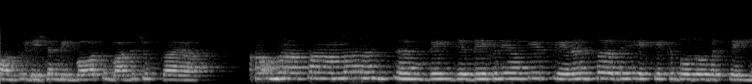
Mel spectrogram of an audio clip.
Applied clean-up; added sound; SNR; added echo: none; none; none; reverberation time 0.6 s.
